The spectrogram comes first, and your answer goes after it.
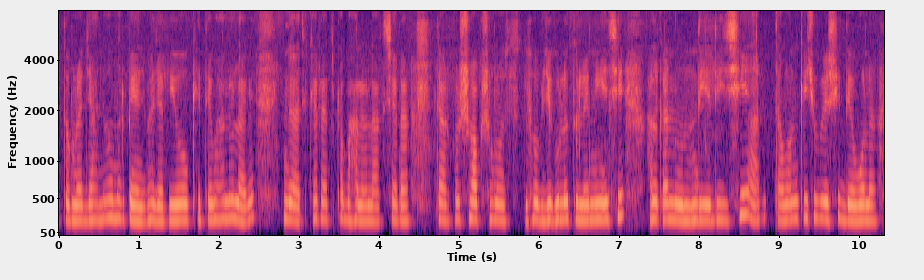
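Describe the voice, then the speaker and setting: A sick woman with a hoarse voice, quietly and tiredly narrating a casual cooking vlog from her home kitchen to viewers she treats as friends. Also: mid-range voice, no echo, lo-fi sound. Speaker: housewife vlogger.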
